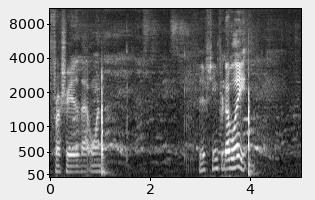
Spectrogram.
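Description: A dart thuds into a dartboard.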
